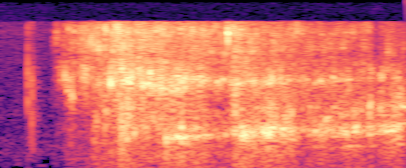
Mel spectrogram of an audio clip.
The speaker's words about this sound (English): I pour libations to the west, and I say, …, come and sing us another sweet song.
